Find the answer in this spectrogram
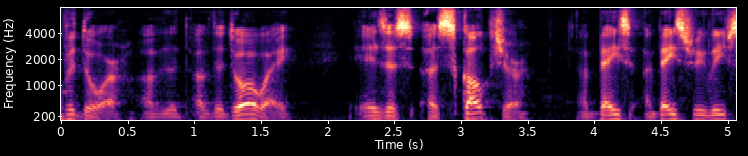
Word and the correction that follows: bas-relief: sculpture. Is that how you say it? – Bas-relief.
